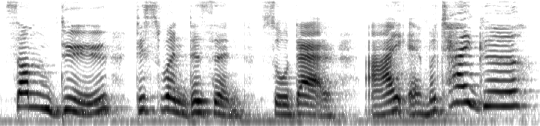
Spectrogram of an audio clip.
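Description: A woman's voice: a little high, big pitch swings, extremely slow, a bit bright, slightly rough, exaggerated voice. A woman voicing a small, boastful, stubborn storybook mouse who insists on being a tiger. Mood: cocky, stubborn. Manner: insistent, cocky declarations.

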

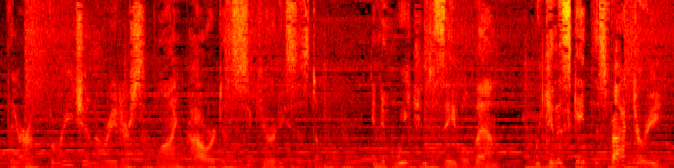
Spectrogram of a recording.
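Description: An earnest, resourceful boy hero from a video game, played by a man. He explains urgently with lively pitch, music playing behind. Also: close to an everyday voice. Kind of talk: video game cutscene acting.

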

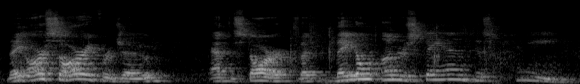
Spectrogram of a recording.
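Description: A man's voice: sits high, expressive, slow. A man speaking as a pastor leading an informal Bible study, conversational, repeating phrases for emphasis and checking in with listeners. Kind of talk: informal group teaching with questions to listeners. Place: echoey room with a small group. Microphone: distant room microphone. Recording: distant mic in echoey room, noise.

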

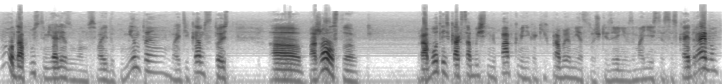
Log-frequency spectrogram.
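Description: A man's voice: mid-range voice, big pitch swings, brisk, pushed and bright. A man in his thirties giving a live technical talk in a conference hall, joking and asking the audience questions. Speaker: conference presenter. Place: conference hall with a projector screen.

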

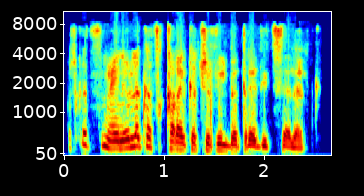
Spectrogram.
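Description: A man's voice: on the high side, big pitch swings, rapid-fire, mellow, slightly rough, dull audio. A Moroccan man in his thirties hosting a live stream, teasing and telling jokes with frequent oaths. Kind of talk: joking casual chat. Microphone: phone on live video call.

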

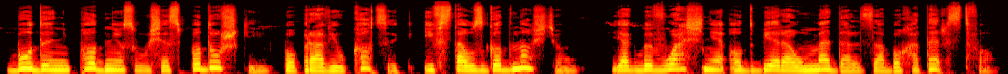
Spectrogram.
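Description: A woman tells a children's bedtime story. Her voice is fairly high yet soft and mellow, and she reads slowly and expressively, very close and dry. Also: no echo. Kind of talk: bedtime storytelling, scripted narration.

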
